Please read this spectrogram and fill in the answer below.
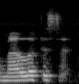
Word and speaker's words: Maleficent: if it Lillith see I have a hard time pronouncing Maleficent was a magnificent but it's not a G it's an L Maleficent and it's a fairy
